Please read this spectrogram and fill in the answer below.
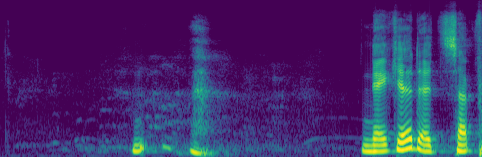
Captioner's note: audience laughing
